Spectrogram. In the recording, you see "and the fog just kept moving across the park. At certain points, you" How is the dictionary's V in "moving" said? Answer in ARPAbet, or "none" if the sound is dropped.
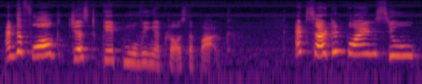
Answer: V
